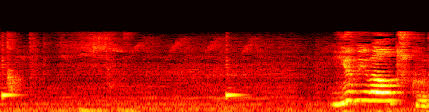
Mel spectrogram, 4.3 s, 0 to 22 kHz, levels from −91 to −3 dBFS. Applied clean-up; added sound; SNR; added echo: none; Cowbell; 11 dB; reverberation time 0.3 s.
